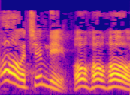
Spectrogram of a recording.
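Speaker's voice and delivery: slow, tiny little squirrel critter voice. Telling a story, voicing the squirrel on the roof in a little squirrel voice. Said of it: "in a little squirrel voice".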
